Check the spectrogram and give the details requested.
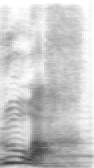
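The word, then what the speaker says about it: רוּחַ: E na pronúncia, pastor, ele é pronunciado junto com a consoante, que dá aquela puxada na cultura. No caso de Ruach, Noach, tá?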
